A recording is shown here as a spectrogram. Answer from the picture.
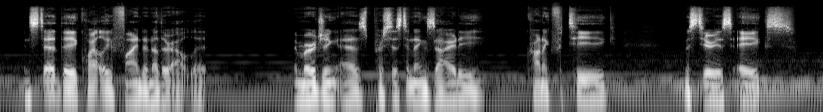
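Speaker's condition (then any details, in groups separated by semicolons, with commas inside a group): No condition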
